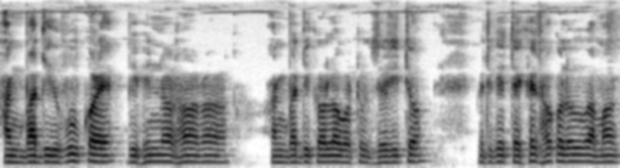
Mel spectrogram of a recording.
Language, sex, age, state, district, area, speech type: Assamese, male, 60+, Assam, Majuli, rural, spontaneous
